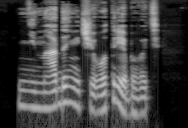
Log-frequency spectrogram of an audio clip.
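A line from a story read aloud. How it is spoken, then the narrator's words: Gentle rebuke. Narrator (Russian): мягко осадил его Данилов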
